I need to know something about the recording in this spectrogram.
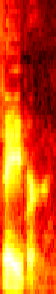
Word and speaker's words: Weber: Although, Max Weber, I will not take. It's Max Weber. Deal with it.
